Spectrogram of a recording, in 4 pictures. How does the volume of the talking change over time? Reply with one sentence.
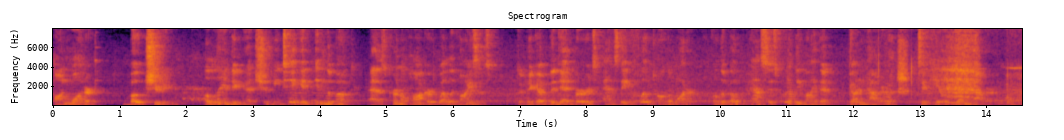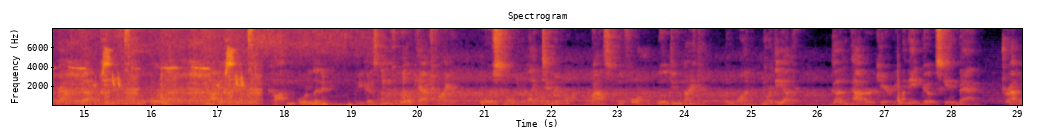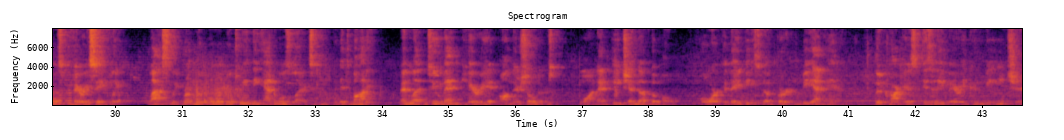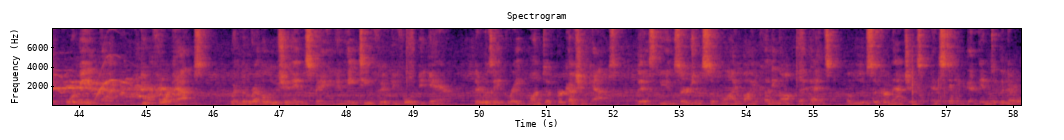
The volume of the talking goes down.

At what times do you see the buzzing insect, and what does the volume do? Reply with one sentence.
The buzzing insect can be heard from 0.0 to 58.1 s, getting louder then quieter.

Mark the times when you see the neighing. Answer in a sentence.
The neighing can be heard from 1.2 to 2.5 s, from 31.1 to 32.1 s and from 43.6 to 45.6 s.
